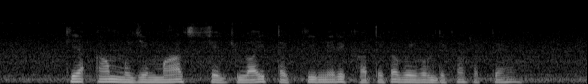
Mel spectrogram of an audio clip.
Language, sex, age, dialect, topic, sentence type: Hindi, male, 25-30, Awadhi Bundeli, banking, question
